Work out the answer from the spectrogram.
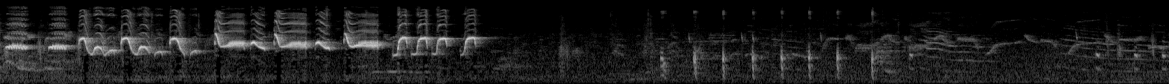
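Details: Chinese hwamei giving loud, pure whistled phrases in a fast, varied stream for about five seconds, followed by only faint, distant chips.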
